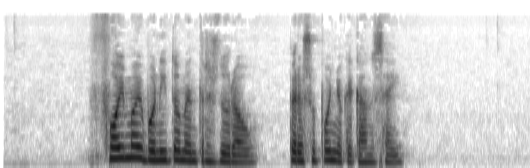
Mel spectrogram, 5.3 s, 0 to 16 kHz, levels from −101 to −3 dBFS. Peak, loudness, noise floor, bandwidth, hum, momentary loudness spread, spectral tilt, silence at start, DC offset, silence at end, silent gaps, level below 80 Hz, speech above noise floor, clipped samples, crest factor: -2 dBFS; -21 LUFS; -75 dBFS; 11.5 kHz; none; 15 LU; -7 dB/octave; 1 s; under 0.1%; 1.3 s; none; -64 dBFS; 55 dB; under 0.1%; 20 dB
